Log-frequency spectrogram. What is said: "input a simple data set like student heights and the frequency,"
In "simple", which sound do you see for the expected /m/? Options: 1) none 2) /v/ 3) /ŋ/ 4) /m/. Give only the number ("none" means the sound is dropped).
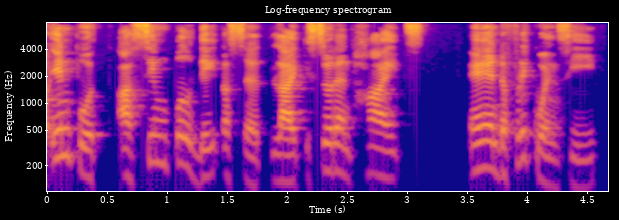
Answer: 4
